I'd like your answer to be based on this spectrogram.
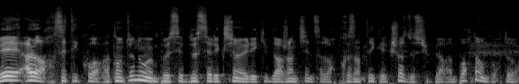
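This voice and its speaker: A man speaks at a very fast pace with hardly any pauses. His voice is fairly high, somewhat breathy, with ordinary pitch variation. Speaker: podcast co-host. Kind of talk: live public interview.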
